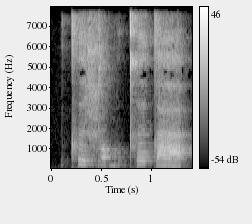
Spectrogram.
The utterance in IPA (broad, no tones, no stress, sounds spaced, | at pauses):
tʰ ə ɕ ɔ b u kʰ ə t a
